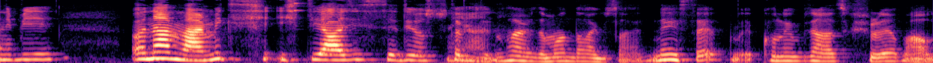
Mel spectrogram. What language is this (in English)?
Turkish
